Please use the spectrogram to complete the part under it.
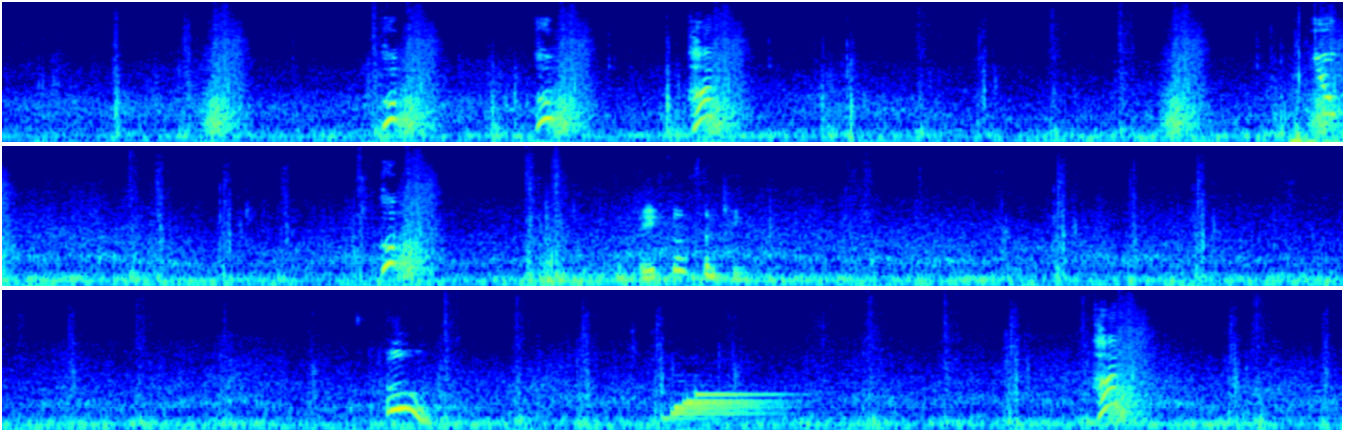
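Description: A game character's jumps and landings make whooshes and soft thuds.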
